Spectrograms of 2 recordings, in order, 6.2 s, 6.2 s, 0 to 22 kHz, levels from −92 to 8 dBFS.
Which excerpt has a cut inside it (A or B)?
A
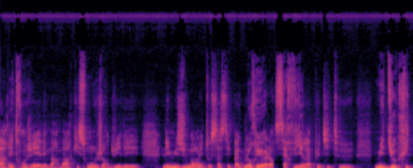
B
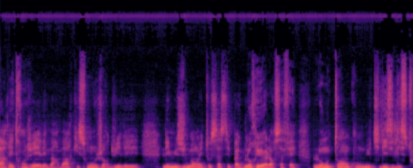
A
